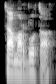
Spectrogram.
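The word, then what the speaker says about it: تاء مربوطة: we call this one ta marbuta. It's pronounced as a regular ta when you continue to speak, and it's pronounced as an H when you stop.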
